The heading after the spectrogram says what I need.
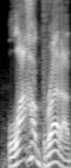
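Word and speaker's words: Lahabrea: you're gonna teleport too laha bretta lahabreta that's how you pronounce it i fear i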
